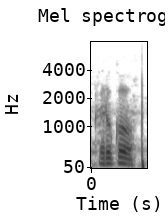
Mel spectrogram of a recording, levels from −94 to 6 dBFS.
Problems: constant background noise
